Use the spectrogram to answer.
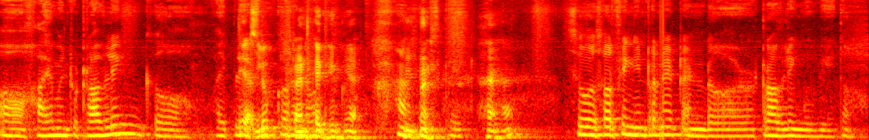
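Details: Male patient recorded before voice therapy, reporting a high-pitched voice, wanting a deeper voice and feeling less confident because of it; high-pitched voice (puberphonia)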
